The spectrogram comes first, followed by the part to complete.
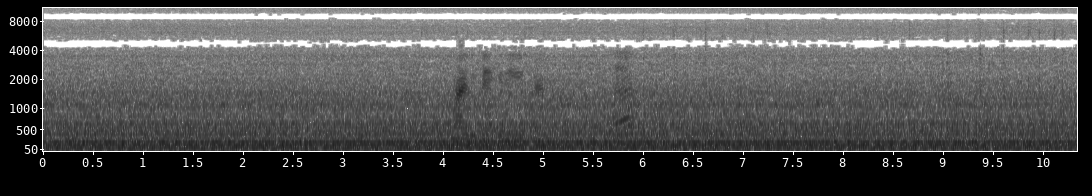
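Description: Heavy truck diesel engine running steadily with a deep, even hum.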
